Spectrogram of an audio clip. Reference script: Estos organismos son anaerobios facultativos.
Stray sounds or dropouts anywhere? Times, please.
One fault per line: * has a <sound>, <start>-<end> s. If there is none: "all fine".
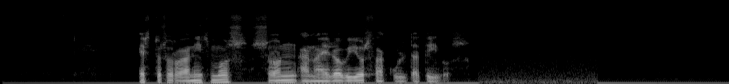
all fine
